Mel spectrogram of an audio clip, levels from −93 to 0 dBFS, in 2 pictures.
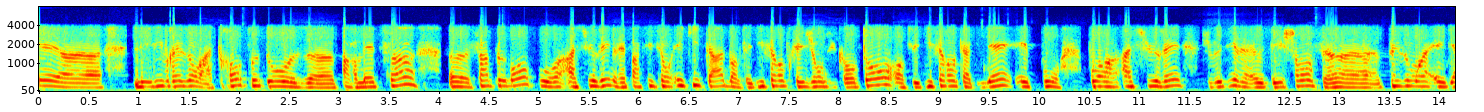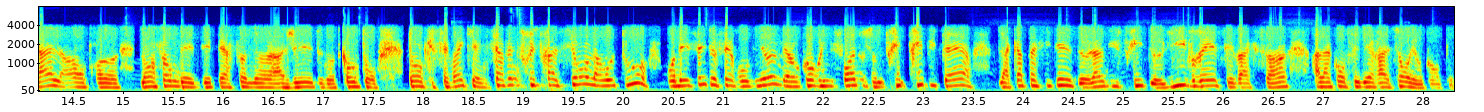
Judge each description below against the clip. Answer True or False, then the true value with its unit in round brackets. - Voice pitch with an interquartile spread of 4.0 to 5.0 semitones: True (4.3 semitones)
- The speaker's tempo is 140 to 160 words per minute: False (175 wpm)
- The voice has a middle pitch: True (180 Hz)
